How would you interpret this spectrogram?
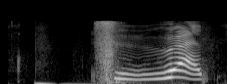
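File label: "wish", Mandarin Chinese, female; xu3yuan4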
